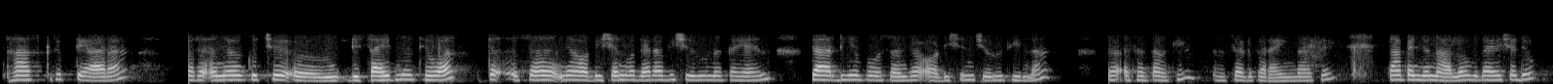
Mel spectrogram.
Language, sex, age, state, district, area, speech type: Sindhi, female, 45-60, Delhi, South Delhi, urban, conversation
